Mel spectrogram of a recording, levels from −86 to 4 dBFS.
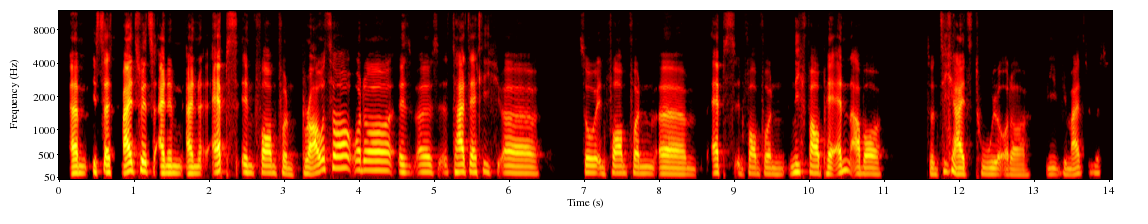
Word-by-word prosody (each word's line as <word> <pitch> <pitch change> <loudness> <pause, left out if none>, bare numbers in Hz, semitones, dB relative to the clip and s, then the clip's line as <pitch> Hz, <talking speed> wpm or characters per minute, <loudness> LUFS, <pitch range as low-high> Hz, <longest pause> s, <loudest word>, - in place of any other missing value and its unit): Ähm, 135 0 +5
ist 155 - -5
das 145 - +6
meinst 165 0 +7
du - - +7
jetzt 170 -1 +1
einen 135 -1 +3
eine 130 +1 +1
Apps - - +5
in 145 -2 -3
Form 140 -1 +1
von 120 -6 -5
Browser 230 - +3
oder 185 -1 +1
ist 145 -3 -4
äh, 150 -1 -4
tatsächlich, 155 -1 0
äh, 135 -3 0 0.5
so 145 -1 -1
in 125 -3 -6
Form 135 -3 -1
von, 130 -2 -5
ähm, 115 -3 0 0.2
Apps, - - -4
in - - -15
Form 125 -2 -4
von 115 -2 -7
nicht 150 +4 -3
VPN, 135 +6 0
aber 120 -2 -1 0.6
so - - -8
'n 110 -2 -9
Sicherheitstool 120 -5 -2
oder 100 -2 -8 0.2
wie 110 0 -12
wie 110 - -12
meinst 120 +6 -6
du 145 - -20
das? 135 - -13
135 Hz, 165 wpm, -23 LUFS, 120-150 Hz, 0.6 s, meinst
